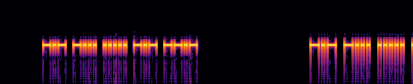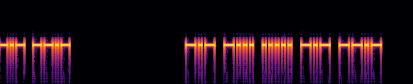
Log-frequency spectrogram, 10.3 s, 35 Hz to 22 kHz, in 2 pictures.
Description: Morse code, heard as a keyed tone, about 30 wpm, 700 Hz. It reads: KB5KQ KB5KQ KB5KQ
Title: Speed Racing - USA 2x2 Call Signs 25wpm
